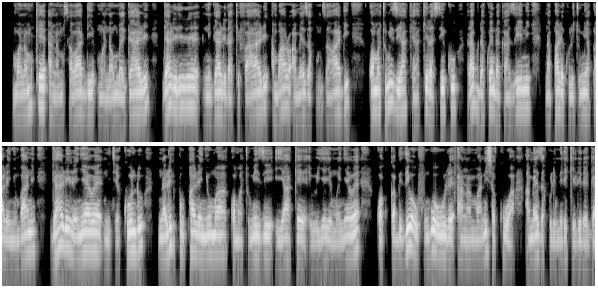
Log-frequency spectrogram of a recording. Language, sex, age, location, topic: Swahili, male, 25-35, Kisii, finance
